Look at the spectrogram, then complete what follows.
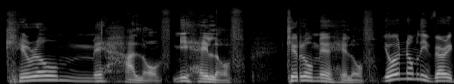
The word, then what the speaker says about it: Kirill Mihailov: The silent K. So it's Kirill Mihailov.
